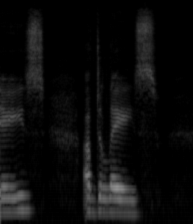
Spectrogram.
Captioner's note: speaking French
